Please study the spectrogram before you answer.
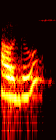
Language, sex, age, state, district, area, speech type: Kannada, female, 18-30, Karnataka, Chitradurga, urban, conversation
